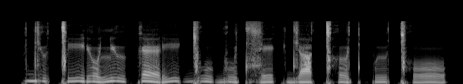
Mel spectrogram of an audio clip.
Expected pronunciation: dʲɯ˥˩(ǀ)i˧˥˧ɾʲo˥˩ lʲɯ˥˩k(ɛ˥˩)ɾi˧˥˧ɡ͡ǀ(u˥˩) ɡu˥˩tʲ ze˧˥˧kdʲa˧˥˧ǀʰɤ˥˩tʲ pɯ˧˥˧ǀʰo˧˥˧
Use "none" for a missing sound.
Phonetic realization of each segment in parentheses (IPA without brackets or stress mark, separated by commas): ǀ, ɛ˥˩, u˥˩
